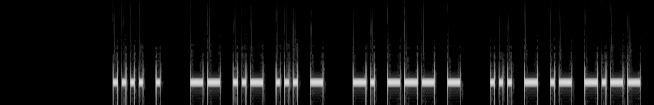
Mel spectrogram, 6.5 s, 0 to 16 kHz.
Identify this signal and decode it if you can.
Morse code, heard as a keyed tone, about 28 wpm, 700 Hz. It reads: HE MUST NOT STAY
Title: Sentences from Top 600 Words 28wpm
